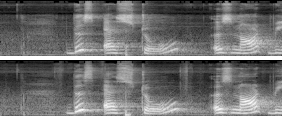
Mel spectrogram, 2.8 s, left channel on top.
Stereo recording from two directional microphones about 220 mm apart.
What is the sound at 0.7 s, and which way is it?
A woman's voice, 25° right (ahead or behind).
